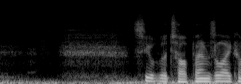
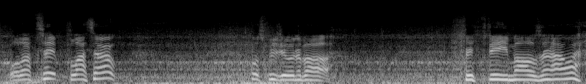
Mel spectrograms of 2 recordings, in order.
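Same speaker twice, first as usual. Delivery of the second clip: raised voice; 8 semitones higher, 5 dB louder than usual. Real, not acted. Shouting while riding flat out.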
